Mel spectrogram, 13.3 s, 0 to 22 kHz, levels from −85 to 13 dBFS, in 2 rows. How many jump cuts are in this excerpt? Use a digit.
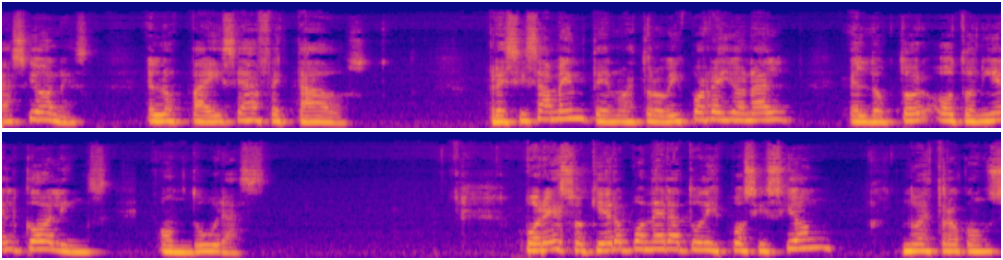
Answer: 1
